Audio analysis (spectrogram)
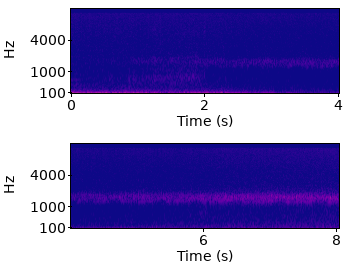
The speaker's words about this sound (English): I can hear something over there. Yes, there's a good population of toads just calling in the pond. Those are the toads? Yeah, that's right.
